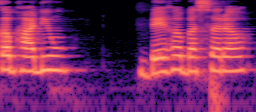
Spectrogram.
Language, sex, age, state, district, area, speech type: Sindhi, female, 30-45, Uttar Pradesh, Lucknow, urban, spontaneous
